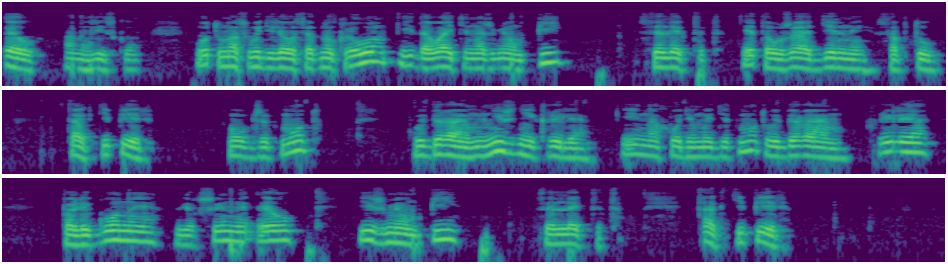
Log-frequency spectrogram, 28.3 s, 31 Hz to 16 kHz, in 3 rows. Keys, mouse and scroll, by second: 9.8 click, 13.5 click, 15.1 click, 26.0 click, 26.6 click.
